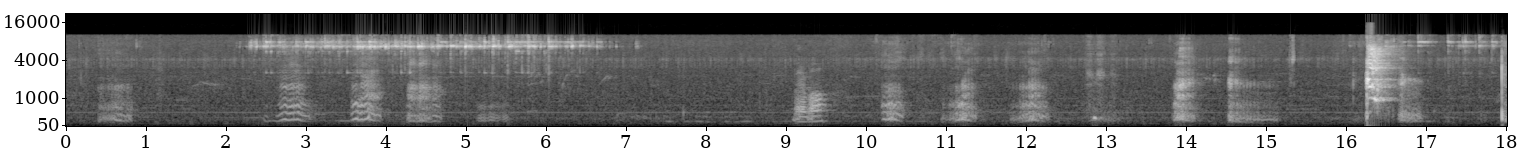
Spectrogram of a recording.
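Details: Being tickled on the stomach, pet dog Butterball grumbles in discomfort: a run of short throaty growl pulses spaced about a second apart, with a rattling hiss early on and a sharp clatter near the end.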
